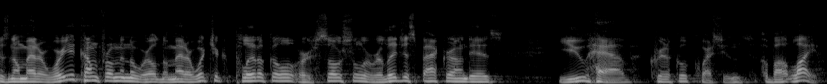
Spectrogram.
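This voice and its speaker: A plain, everyday voice speaks in an American accent at a fairly quick pace with ordinary pitch variation. The recording is very clean, with a silent background. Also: man. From southern Minnesota. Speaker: missionary. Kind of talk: church mission presentation.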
